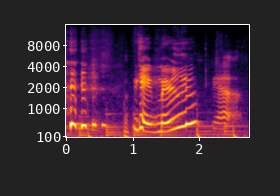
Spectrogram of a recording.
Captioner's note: laughing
